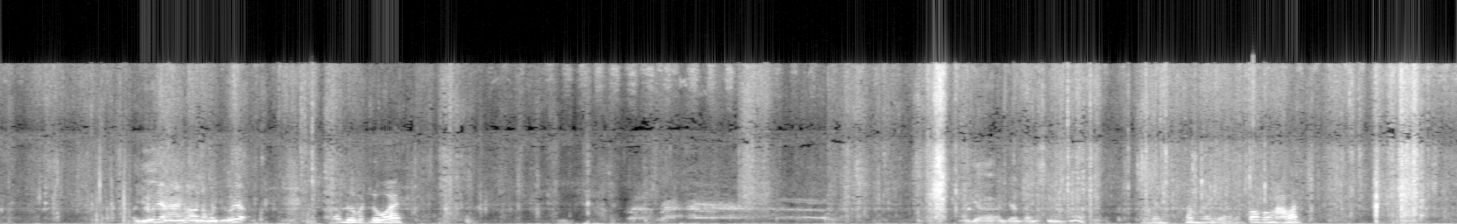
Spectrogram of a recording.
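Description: Footsteps rustle through dry grass and leaves.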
